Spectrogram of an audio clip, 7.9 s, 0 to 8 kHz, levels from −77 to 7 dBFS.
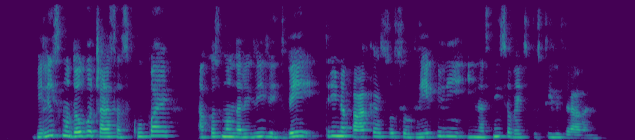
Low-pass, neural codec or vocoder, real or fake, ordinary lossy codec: none; codec, 16 kHz, 8 kbps, FreqCodec, smaller model; fake; none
